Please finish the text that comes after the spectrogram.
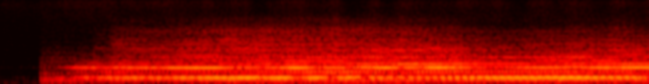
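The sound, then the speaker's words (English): A launch pad warning horn, sounded to clear the pad area just before the liftoff of a Delta rocket, blares in one long, unbroken low tone, loud and steady with a buzzy, harmonic-rich edge, sounding alone for about seven and a half seconds. “A warning horn to clear the pad area for launch is heard just prior to liftoff.”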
